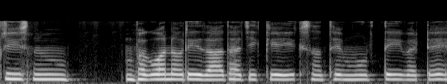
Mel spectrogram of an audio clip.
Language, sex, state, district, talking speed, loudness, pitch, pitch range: Bhojpuri, female, Bihar, Muzaffarpur, 145 wpm, -14 LUFS, 230 Hz, 220-235 Hz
